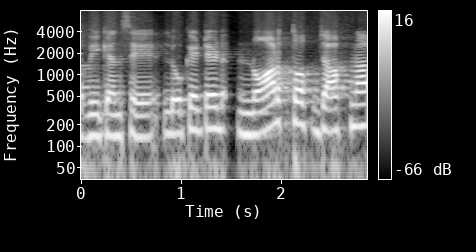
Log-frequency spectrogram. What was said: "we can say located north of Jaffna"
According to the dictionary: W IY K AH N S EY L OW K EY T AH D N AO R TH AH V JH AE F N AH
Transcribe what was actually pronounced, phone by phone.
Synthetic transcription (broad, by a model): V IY K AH N S EY L OW K EY T AH D N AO R T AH P JH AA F N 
